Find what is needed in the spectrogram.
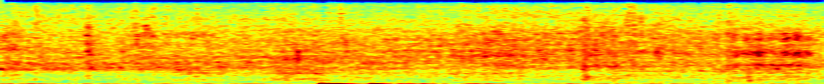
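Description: Low rumble of wind and handling noise on a handheld camera's microphone, with a brief louder thump about one and a half seconds in.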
